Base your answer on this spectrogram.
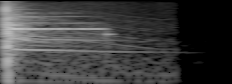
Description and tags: Ricochet metal
bang, crack, gun, metal, ping, pow, ricochet, shoot, snap, ting, wood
